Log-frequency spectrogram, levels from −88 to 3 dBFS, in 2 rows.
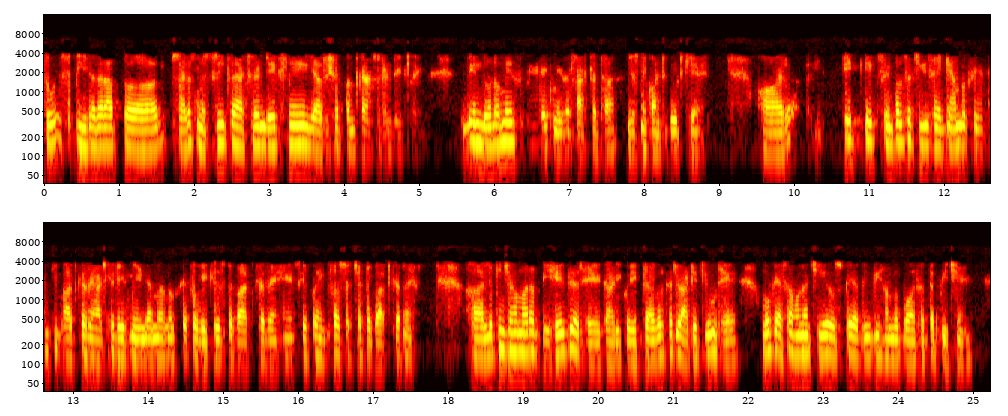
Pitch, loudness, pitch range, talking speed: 135 Hz, -23 LUFS, 125-150 Hz, 230 wpm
